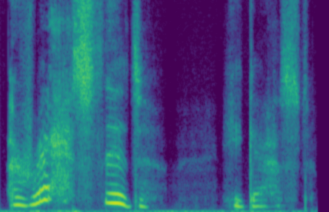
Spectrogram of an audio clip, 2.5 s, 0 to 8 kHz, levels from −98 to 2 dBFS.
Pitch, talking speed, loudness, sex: 285 Hz, 75 wpm, -17 LUFS, female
